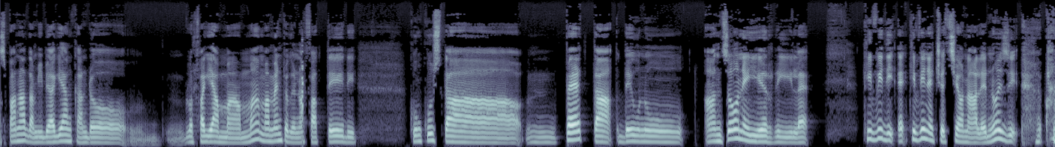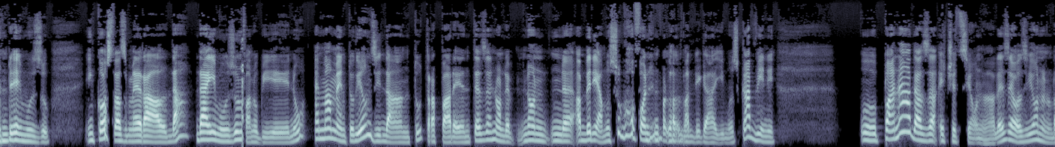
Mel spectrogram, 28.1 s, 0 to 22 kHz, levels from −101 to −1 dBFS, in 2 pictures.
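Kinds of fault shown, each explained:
MP3 compression: Throughout the 28-second speech clip, the sound is plainly watery, with a swirling, metallic edge on sibilants. This is likely MP3 encoding at a bitrate that fits about 64 kbps. With so few bits, the encoder keeps discarding weak spectral detail from frame to frame, which produces the shifting, underwater texture.
Damaged data in a compressed stream: At 4.00 to 4.04 s, just after "faghiat mamma m'ammento chi", and again at 17.27 to 17.31 s, there is a brief glitch about 40 ms long. Part of the compressed data arriving at the decoder was wrong. The decoder misread those frames, lost its place in the stream and had to find the next valid frame header before playback could continue.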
